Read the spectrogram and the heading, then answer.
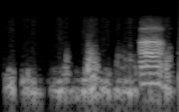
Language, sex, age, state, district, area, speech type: Gujarati, male, 30-45, Gujarat, Aravalli, urban, conversation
